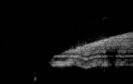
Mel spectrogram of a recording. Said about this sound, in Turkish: Ee, arkadan bazı sesler duyuyorum adam sopasını nehre değdirdiği her an farklı bir ses çıkıyor.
